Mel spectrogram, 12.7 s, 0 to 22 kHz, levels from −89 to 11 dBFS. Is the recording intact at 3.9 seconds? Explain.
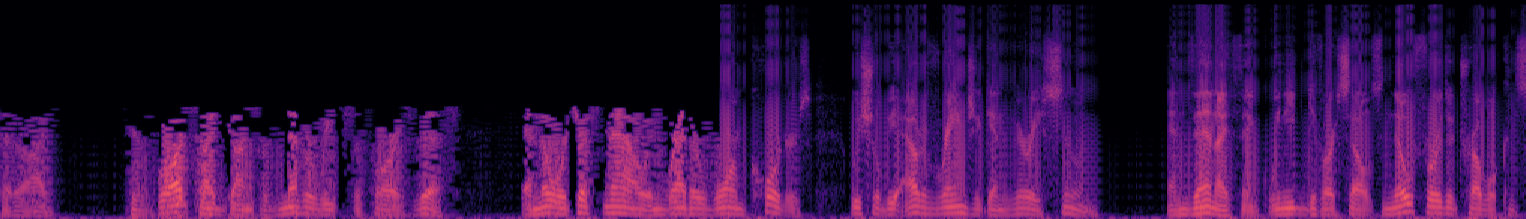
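No. Through the first 6 s, including 3.9 s, the adaptive stream is still on its low-bitrate start: nothing above 2.9 kHz, stronger codec artefacts, consistent with roughly 8 kbit/s MP3. Unlike a dropout, it jumps to 128 kbit/s MP3 at 6.0 s without any gap. Buffer tearing also runs the whole clip. Writer and hardware cross inside each period, splicing in a small slice of audio from about ten milliseconds earlier. This produces a 200 Hz rattle that, unlike mains hum, vanishes whenever the speech stops.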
